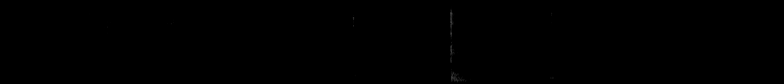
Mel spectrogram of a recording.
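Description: Near silence broken by about half a dozen faint, sharp clicks and taps of a brass shim knocking against a steel crankshaft as it is fitted by hand, the sharpest about four and a half seconds in.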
